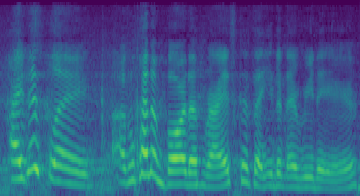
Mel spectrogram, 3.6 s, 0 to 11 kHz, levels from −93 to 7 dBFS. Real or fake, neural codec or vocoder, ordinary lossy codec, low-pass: fake; autoencoder, 48 kHz, 32 numbers a frame, DAC-VAE, trained on Japanese speech; none; 9.9 kHz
